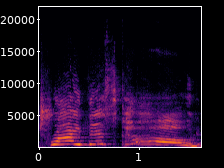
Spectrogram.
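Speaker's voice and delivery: very high scream with the word code drawn out. Retelling shouting a lock code to an unhelpful TSA agent through glass, retelling screaming through glass. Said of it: "And so I'm screaming into it".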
